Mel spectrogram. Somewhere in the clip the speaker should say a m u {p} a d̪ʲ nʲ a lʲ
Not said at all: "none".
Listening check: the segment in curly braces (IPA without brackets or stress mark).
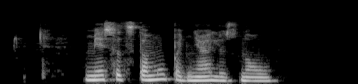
p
